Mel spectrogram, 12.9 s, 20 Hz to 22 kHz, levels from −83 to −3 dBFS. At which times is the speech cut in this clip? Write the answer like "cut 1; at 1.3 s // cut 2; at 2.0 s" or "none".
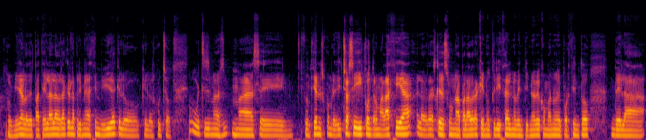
cut 1; at 3.8 s // cut 2; at 6.5 s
